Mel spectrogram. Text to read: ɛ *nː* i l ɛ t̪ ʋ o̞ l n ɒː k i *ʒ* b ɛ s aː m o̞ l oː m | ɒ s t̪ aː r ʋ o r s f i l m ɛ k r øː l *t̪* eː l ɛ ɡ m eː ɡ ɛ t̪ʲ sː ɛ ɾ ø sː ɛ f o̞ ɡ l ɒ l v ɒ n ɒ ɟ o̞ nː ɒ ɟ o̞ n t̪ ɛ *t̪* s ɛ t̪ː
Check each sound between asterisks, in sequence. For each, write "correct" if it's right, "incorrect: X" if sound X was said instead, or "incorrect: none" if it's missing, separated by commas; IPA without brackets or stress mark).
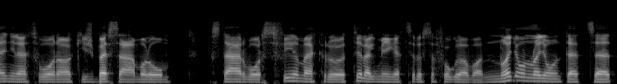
incorrect: ɲː, correct, correct, correct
